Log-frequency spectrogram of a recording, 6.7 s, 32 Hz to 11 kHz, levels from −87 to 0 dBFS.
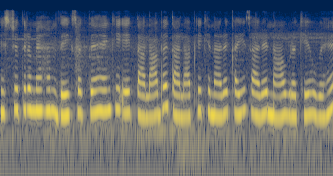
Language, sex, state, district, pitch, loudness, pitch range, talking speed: Hindi, female, Uttar Pradesh, Etah, 255 Hz, -14 LUFS, 240-280 Hz, 180 wpm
